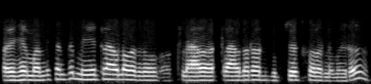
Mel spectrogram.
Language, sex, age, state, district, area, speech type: Telugu, male, 30-45, Andhra Pradesh, Alluri Sitarama Raju, rural, conversation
